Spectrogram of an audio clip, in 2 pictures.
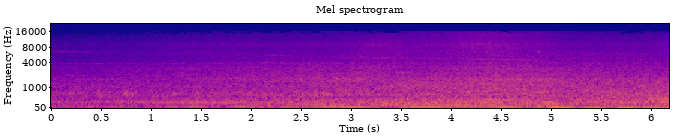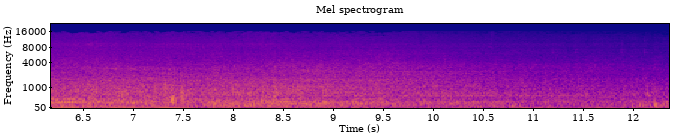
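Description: TransPennine Express train passing close by along the platform line, its engine hum and wheel-on-rail noise building to a peak about halfway and then fading.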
